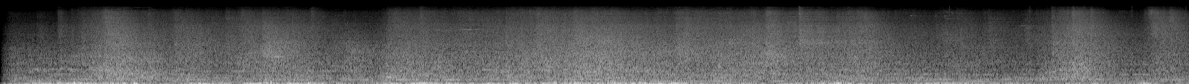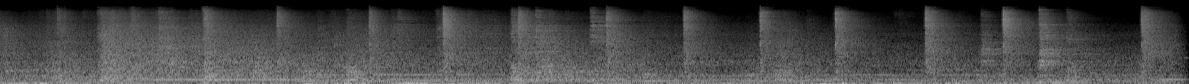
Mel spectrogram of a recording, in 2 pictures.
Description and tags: At the punt de reciclatge on Ramon Turro in Barcleona. Standing just inside the warehouse door as they sorted the waste with their machines.
Recorded on a Tascam Dr-2D.
Campus-Gutenberg, Dr-2D, ecological, Engineering, industial, machines, recycling, Tascam, technology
